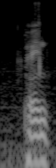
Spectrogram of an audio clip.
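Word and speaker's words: Payne: There was yesterday when I was on 10th South Hill and Pain Street. Keep going down that pain street. P A Y N E. That's how you annunciate it or spell it.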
